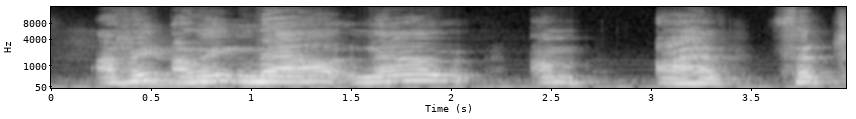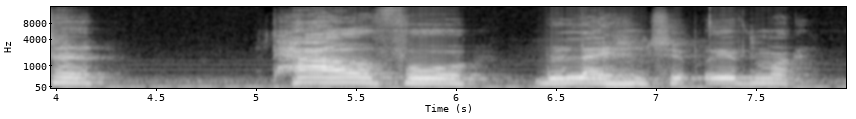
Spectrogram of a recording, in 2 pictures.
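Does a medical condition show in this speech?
Yes: cerebral palsy.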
